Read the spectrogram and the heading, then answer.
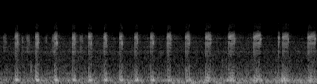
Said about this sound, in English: Here, this little guy's call may not carry that far, but it's the northern cricket frog.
